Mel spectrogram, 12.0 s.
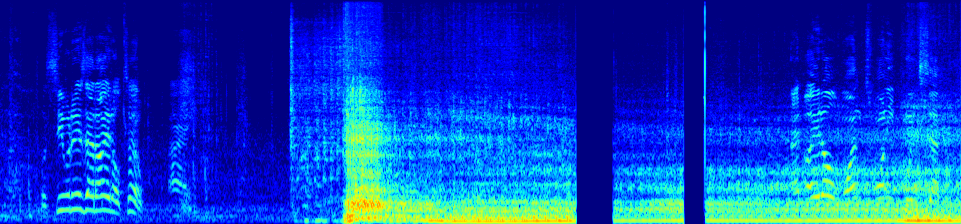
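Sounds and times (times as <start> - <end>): car engine starting and idling: 3.6 - 12.0.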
